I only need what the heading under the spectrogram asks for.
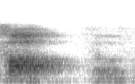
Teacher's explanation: जब आप ता बोल रहे हो, जब आप कह रहे हो था, तो लग रहा है कि आगे वाले दांतों पे जीभ मिल रही है, आगे के जो दांतों में जीभ मिल रही है। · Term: दंत्य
